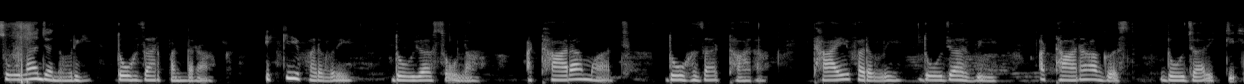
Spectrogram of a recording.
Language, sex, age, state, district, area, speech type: Punjabi, female, 30-45, Punjab, Patiala, rural, spontaneous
